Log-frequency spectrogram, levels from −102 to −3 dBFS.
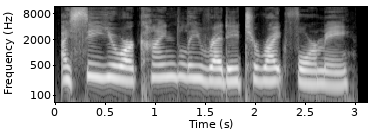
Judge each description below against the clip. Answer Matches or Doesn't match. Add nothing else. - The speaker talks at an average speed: Matches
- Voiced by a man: Doesn't match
